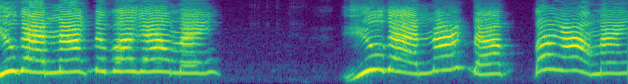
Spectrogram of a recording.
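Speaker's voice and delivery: very high-pitched comic voice, pitched way up. Doing a Chris Tucker impersonation about a knockout: Chris Tucker impersonation. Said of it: "That's my Chris Tucker impersonation".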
